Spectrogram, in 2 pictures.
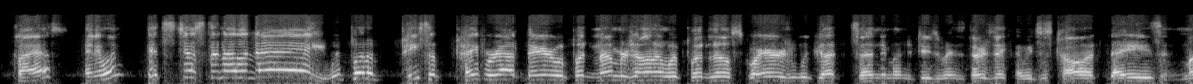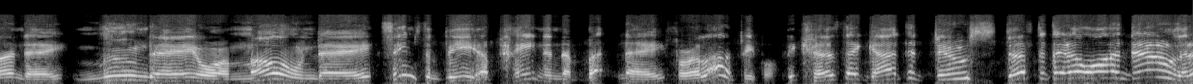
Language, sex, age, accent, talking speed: English, male, 50-69, American, 175 wpm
